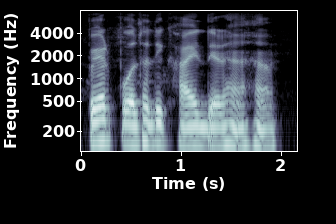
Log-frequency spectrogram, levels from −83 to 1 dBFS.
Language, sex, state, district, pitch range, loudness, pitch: Hindi, male, Bihar, Patna, 115-130 Hz, -16 LUFS, 120 Hz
